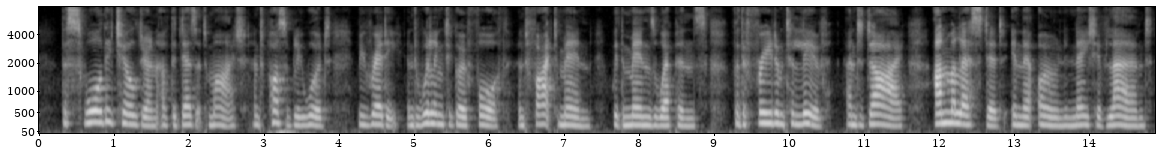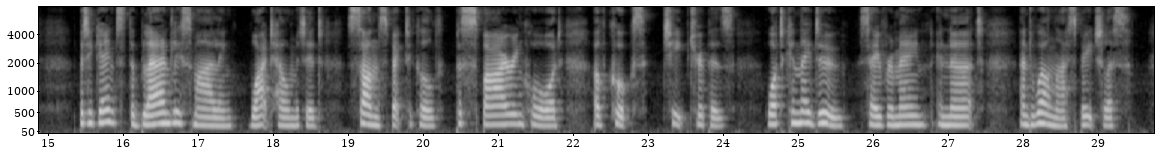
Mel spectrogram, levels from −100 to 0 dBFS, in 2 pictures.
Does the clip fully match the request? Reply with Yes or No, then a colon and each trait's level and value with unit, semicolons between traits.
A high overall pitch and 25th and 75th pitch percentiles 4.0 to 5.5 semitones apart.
No: high, 210 Hz; average, 3.0 semitones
